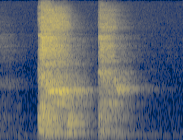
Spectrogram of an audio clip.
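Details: Cough.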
